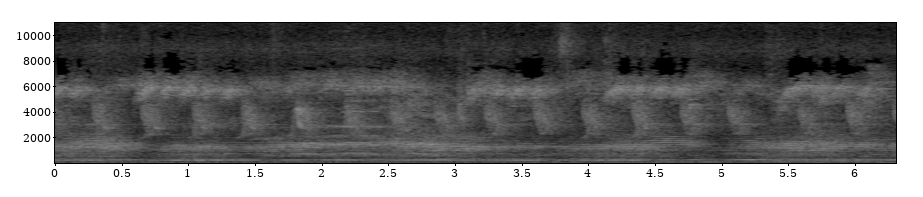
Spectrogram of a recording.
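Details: Frogs in the rainy season: groups of quick, high, falling notes come in bursts separated by brief pauses, against a continuous low hum and a busy background chorus.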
